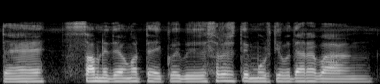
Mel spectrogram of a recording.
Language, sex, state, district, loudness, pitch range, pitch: Chakma, male, Tripura, Unakoti, -19 LUFS, 135-145 Hz, 140 Hz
